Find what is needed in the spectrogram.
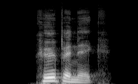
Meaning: obsolete form of Köpenick
- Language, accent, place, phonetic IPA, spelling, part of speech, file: German, Germany, Berlin, [ˈkøːpənɪk], Cöpenick, proper noun, De-Cöpenick.ogg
